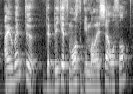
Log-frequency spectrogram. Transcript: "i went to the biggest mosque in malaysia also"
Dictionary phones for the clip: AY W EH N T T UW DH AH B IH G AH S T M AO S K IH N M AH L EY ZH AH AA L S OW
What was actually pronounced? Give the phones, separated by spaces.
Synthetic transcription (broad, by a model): AY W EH N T T UW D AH B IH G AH S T M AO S IH N M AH L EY SH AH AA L S OW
